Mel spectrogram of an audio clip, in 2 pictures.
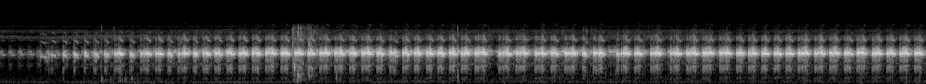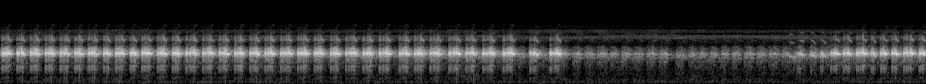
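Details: Long unbroken run of rapid, pulsed, rattling frog calls at a steady mid pitch, easing off briefly toward the end before rising again, over a faint constant high-pitched whine.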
